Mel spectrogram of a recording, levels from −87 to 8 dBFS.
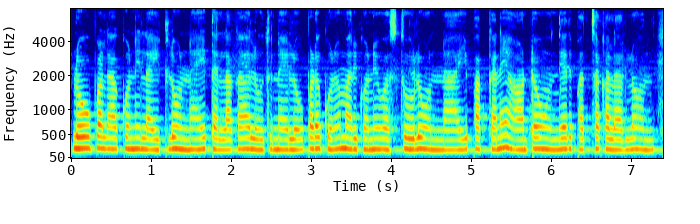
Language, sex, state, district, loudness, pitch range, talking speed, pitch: Telugu, female, Telangana, Mahabubabad, -18 LUFS, 205-220 Hz, 145 wpm, 210 Hz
